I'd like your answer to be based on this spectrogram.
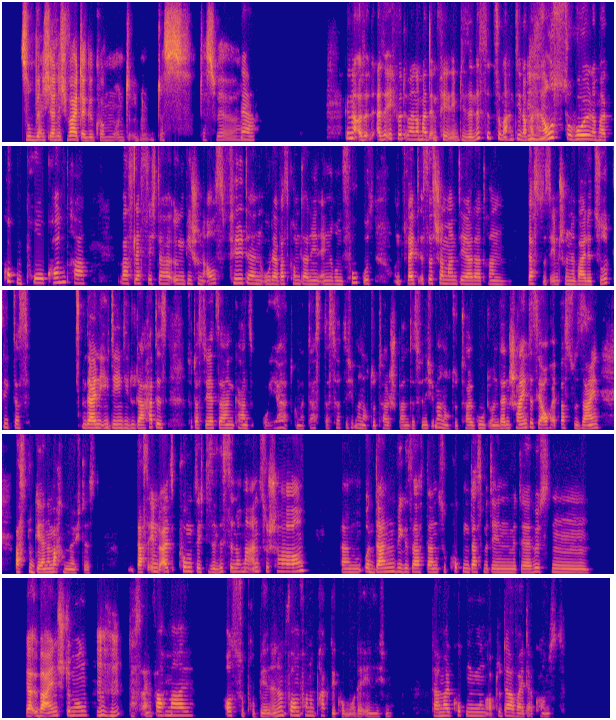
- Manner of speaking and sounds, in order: none
- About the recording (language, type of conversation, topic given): German, advice, Wie kann ich meine Kreativität wieder fokussieren, wenn mich unbegrenzte Möglichkeiten überwältigen?
- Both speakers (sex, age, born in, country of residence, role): female, 40-44, Germany, United States, user; female, 45-49, Germany, Sweden, advisor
